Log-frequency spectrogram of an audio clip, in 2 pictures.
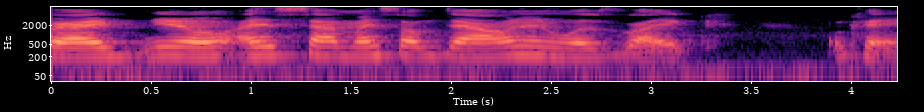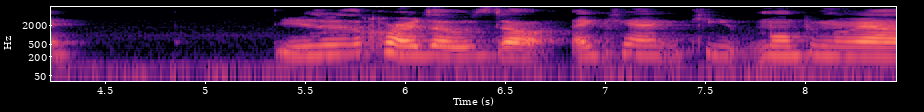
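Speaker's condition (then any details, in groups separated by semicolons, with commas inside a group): Cerebral palsy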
